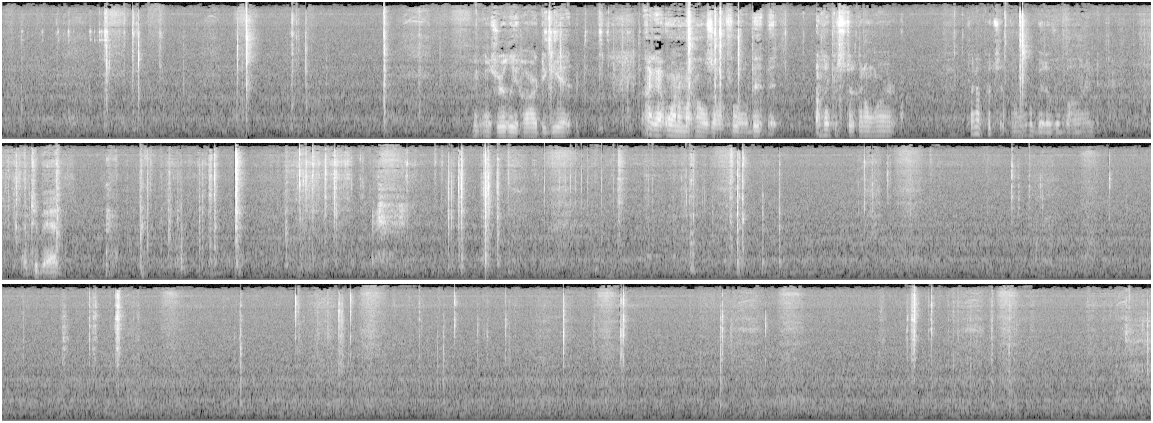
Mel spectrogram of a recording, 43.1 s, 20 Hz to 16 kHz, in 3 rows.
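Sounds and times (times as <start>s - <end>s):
handling rustle: 11.8s - 24.2s.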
